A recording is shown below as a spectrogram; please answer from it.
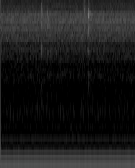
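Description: A few faint computer mouse clicks over a steady low hum of room noise.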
